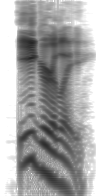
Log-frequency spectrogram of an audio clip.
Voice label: "eagerly", English

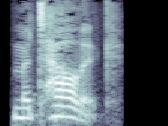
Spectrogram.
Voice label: "metallic", English

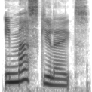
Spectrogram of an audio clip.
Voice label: "emasculate", spelling

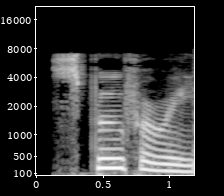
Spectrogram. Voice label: "spoofery", english

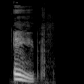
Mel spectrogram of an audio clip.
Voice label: "eighth", English

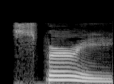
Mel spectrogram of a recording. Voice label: "spurrey", English

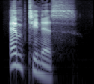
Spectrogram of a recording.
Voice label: "emptiness", spelling

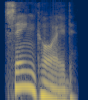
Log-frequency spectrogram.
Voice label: "scincoid", English

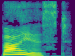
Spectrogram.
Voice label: "biased", English

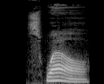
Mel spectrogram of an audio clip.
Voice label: "swell", voice spelling

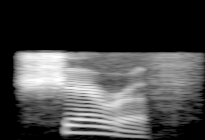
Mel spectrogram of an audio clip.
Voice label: "sheriff", words

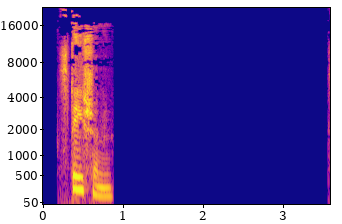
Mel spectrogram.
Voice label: "station", voice

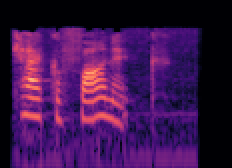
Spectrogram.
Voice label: "cacophonically", English

